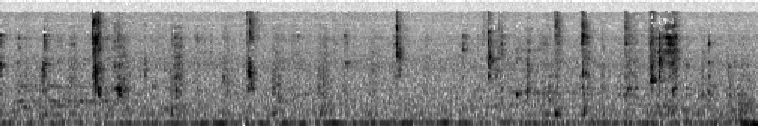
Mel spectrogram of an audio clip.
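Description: Close-miked chewing of seafood noodles, soft and wet, with a few scattered sharp clicks, over a steady low hum.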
